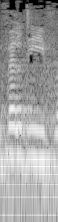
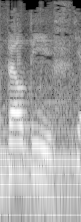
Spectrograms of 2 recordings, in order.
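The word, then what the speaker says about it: Vel d'Hiv: The Veldiv Roundup. – The Veldiv.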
